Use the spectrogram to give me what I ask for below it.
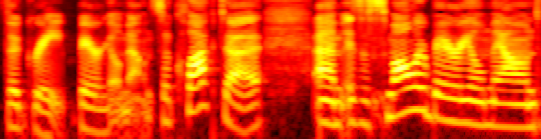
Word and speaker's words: Tlachtga: Her name is spelled T-L-A-C-H-T-G-A. – Oh, yeah. You asked me for the pronunciation of this one. – Yeah, yes. It's Clochta.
